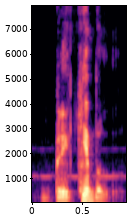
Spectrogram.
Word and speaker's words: breakable: and adjectives, we have we have a stress on the original word. That is, if it is derived from break, the stress is on break. So, we say breakable, breakable, breakable. So, break gets stressed.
